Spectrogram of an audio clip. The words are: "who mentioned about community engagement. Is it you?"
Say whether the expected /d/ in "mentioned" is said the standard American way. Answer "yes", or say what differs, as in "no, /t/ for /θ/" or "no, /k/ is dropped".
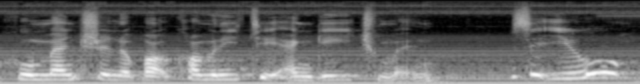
no, /d/ is dropped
